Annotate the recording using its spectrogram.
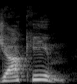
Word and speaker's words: Joachim: No, it is. It's literally pronounced Joachim.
